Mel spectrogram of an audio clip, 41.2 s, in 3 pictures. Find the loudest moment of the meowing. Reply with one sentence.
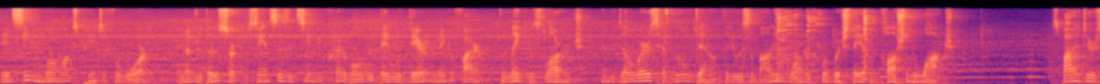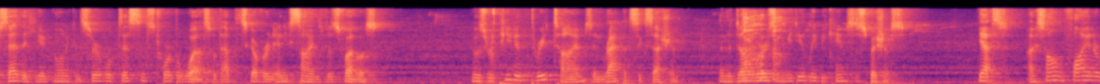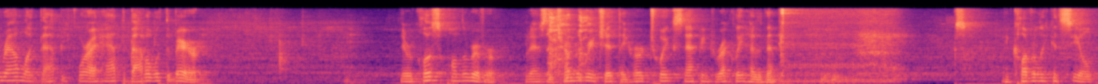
The volume of the meowing peaks at 38 seconds.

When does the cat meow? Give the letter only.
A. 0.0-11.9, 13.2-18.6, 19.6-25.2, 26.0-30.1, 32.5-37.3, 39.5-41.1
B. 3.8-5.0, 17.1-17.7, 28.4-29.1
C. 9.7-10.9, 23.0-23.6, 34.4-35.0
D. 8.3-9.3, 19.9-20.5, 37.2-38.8
D.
